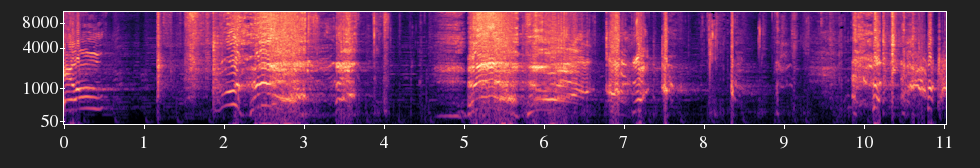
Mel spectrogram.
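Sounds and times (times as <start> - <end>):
man retching and vomiting: 2.0 - 3.8, 9.8 - 11.0.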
